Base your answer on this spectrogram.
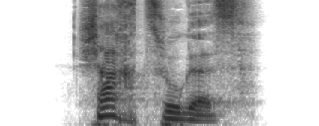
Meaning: genitive of Schachzug
- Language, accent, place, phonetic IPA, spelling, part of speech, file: German, Germany, Berlin, [ˈʃaxˌt͡suːɡəs], Schachzuges, noun, De-Schachzuges.ogg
